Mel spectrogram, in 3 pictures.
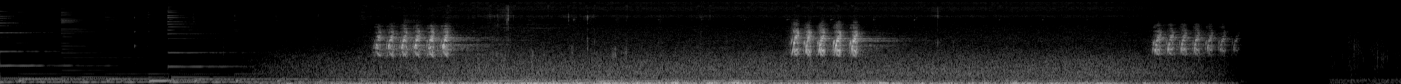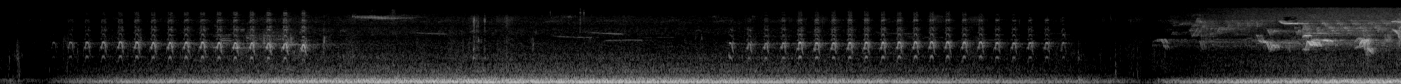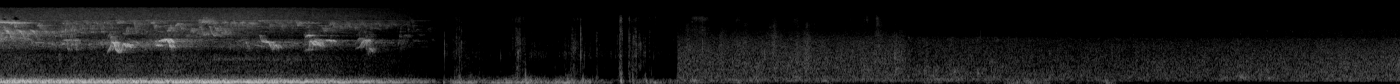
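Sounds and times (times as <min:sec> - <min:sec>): steady low rushing noise: 0:02.6 - 0:11.6, 0:25.9 - 0:32.2
birds singing: 0:02.6 - 0:12.4, 0:25.6 - 0:32.3
fast repeated bird trill: 0:02.8 - 0:05.6, 0:07.6 - 0:09.2, 0:11.4 - 0:12.4, 0:25.6 - 0:32.2.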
